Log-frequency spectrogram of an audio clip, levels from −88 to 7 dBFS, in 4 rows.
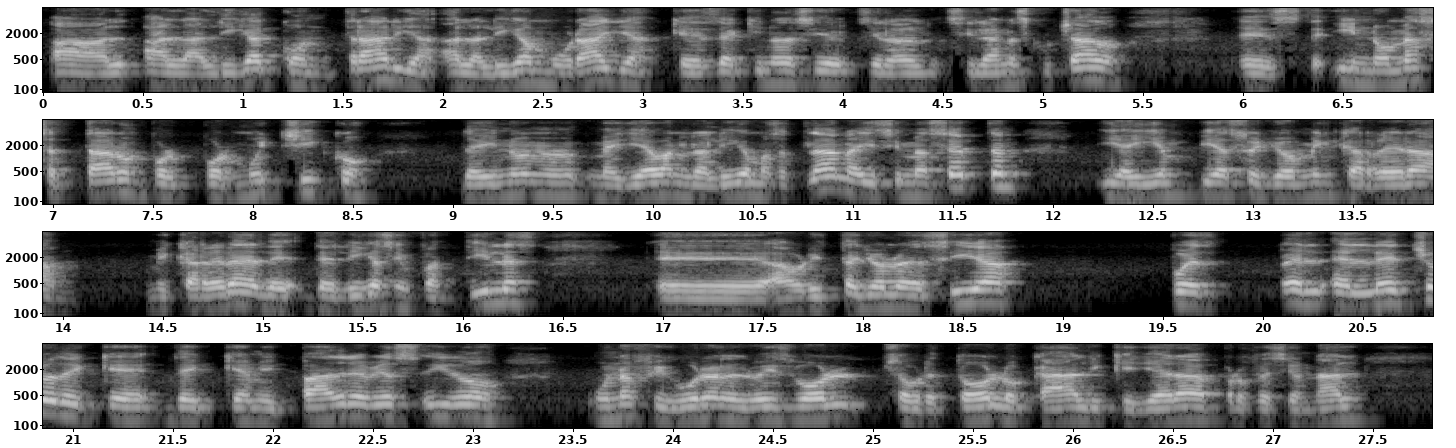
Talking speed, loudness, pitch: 180 wpm, -19 LUFS, 145 Hz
